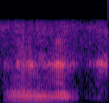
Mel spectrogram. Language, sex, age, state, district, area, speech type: Maithili, male, 30-45, Bihar, Madhepura, rural, conversation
